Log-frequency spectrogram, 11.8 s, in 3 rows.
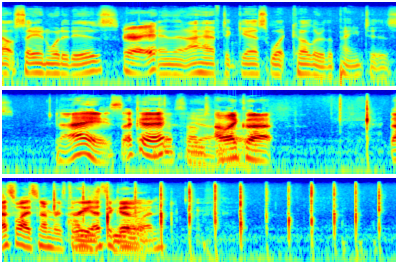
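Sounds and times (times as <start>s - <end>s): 
speech: 0.0s - 6.8s, 7.8s - 9.6s
one person clapping hands: 7.3s - 7.7s, 8.3s - 11.8s.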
